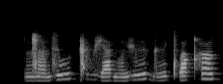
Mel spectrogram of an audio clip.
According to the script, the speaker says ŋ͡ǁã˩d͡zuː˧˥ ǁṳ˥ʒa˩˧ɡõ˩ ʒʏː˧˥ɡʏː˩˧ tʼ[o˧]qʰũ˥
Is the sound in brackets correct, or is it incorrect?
correct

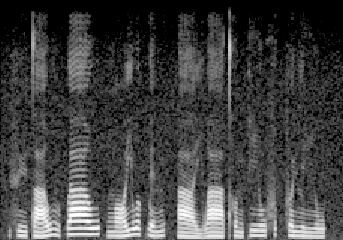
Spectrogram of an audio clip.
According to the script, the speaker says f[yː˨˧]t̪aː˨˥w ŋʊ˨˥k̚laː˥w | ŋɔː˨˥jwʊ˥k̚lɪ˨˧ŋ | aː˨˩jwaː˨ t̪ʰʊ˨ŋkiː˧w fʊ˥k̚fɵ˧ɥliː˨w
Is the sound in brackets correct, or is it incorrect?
incorrect: yː˨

